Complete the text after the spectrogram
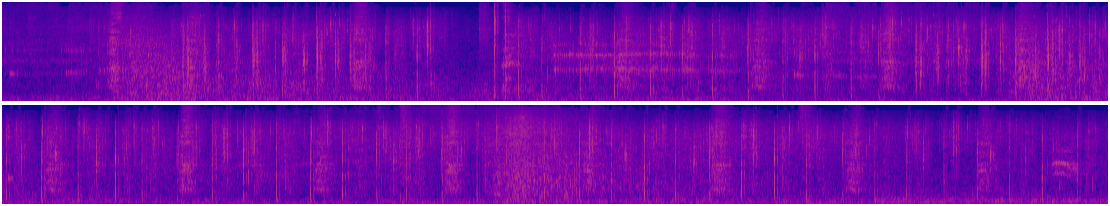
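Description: Footsteps run quickly over wet pavement.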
